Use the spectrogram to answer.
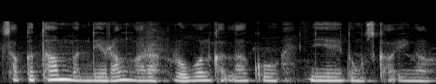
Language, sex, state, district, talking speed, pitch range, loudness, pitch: Garo, male, Meghalaya, South Garo Hills, 80 wpm, 170-195 Hz, -17 LUFS, 175 Hz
